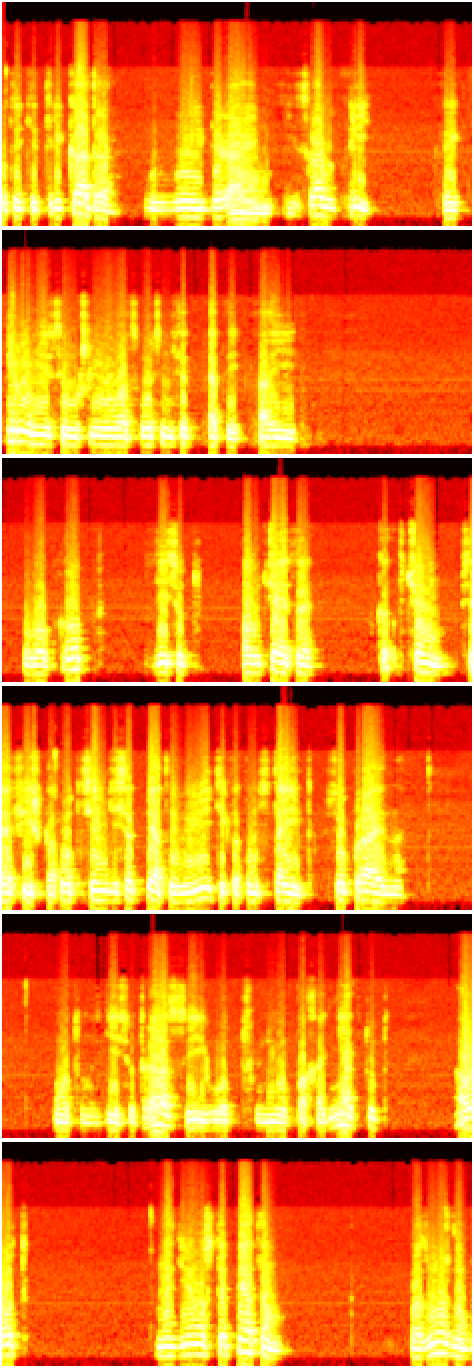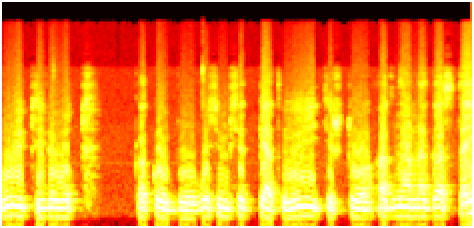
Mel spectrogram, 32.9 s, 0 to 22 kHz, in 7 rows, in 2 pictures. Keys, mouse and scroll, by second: 0.0 click, 2.4 g, 7.4 a, 7.9 i, 11.4-12.2 scroll up 1, 12.7 click, 12.7 scroll up 2, 19.4 click, 27.1-28.2 scroll down 1, 29.0 click, 31.5-32.9 scroll up 2.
